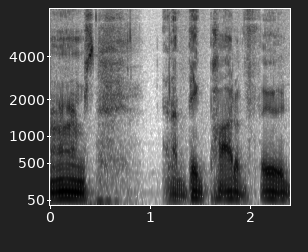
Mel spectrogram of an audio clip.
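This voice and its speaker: The speaker is a man. His pitch is very deep and low. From born in New York, raised elsewhere. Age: 60s. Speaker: recovering alcoholic, pool cleaner. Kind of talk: personal testimony in interview.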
